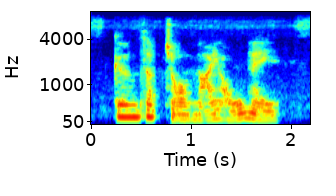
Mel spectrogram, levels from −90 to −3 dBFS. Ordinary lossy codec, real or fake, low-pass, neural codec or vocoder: AAC, 32 kbps; real; 7.2 kHz; none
